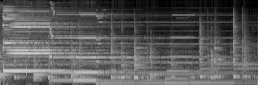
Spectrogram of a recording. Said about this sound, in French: Quand tout le troupeau euh, porte une cloche, c'est vrai que ça nous fait quelque chose, ouais. ouais ça fait une impression. Euh. C'est vrai que euh, les cloches, ça résonne et on nous entend arriver de loin.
